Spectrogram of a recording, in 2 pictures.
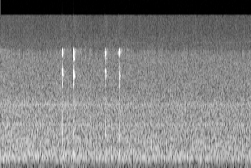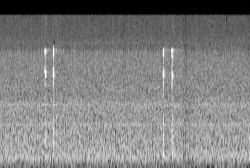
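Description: Computer mouse clicking quietly: four pairs of quick clicks spread over a few seconds, over faint room hiss.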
